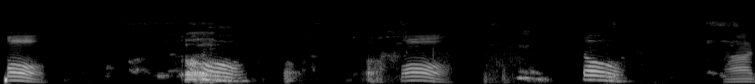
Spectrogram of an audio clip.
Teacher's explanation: Lidah depan ke gigi atas. Lidah belakang terangkat. Dia ibaratkan macam huruf ta bergabung dengan huruf ka tadi tu lah. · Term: huruf to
